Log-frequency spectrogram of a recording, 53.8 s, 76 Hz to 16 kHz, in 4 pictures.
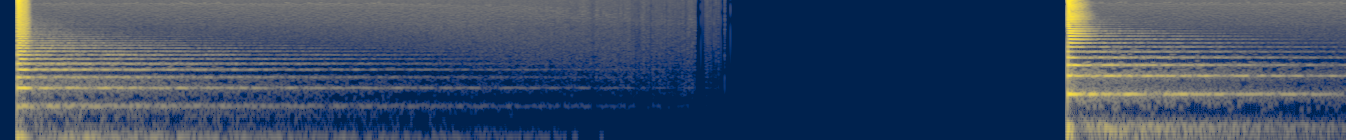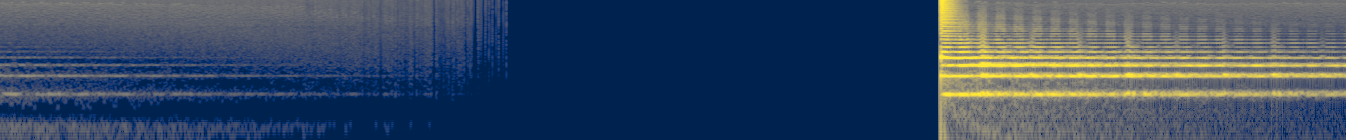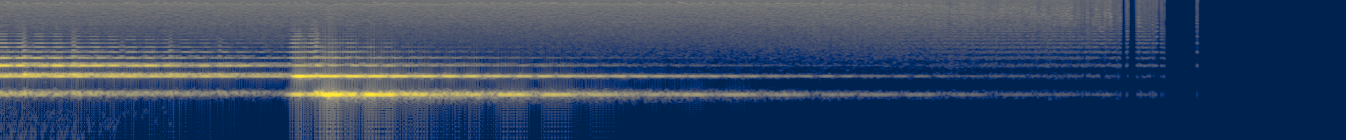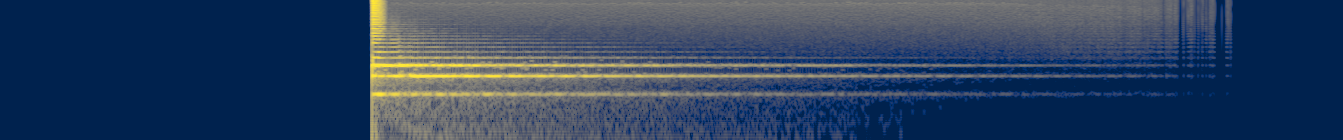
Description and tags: After years... days of experimentation, I have finally finished this lovely acid-like sound with a really great atmosphere.
Also, this was mathematically generated to be awesome, so, take it slow.
Included: 4 variations.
